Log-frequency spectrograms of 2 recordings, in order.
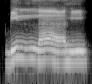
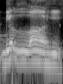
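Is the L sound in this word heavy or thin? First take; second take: thin; heavy. First: The L sound is light and thin. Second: The L sound is heavy and thick. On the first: The speaker calls it right. "dibaca tarkik atau dibaca tipis" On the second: The speaker calls it wrong. "Tidak boleh dibaca"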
